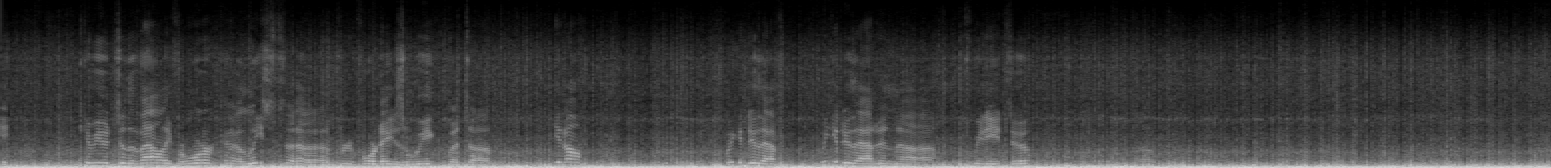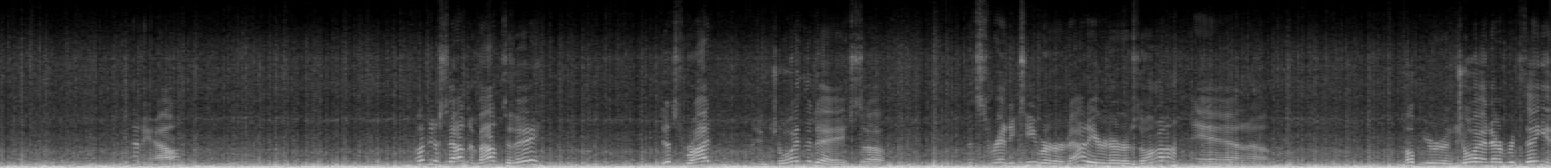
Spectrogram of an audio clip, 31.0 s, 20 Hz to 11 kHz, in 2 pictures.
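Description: Harley-Davidson Dyna Street Bob's Twin Cam 103 V-twin running at a steady cruise at highway speed, a constant low drone mixed with wind rush. A man's voice talks over it for much of the time, with a pause in the middle.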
